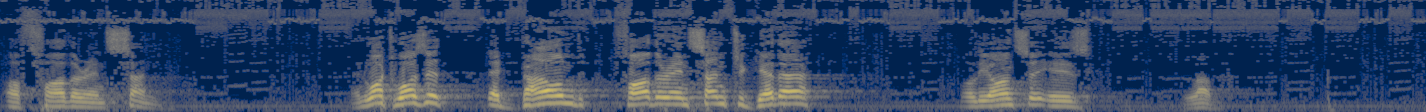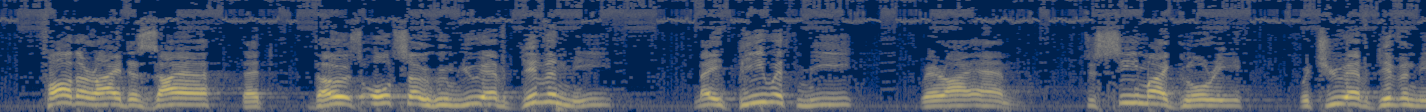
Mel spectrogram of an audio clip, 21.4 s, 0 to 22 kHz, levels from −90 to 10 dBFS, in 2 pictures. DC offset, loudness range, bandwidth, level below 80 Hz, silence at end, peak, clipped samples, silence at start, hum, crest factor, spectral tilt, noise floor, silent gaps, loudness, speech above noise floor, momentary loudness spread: under 0.1%; 9 LU; over 20 kHz; -58 dBFS; 0 s; -4 dBFS; under 0.1%; 0.05 s; none; 18 dB; -5 dB/octave; -45 dBFS; none; -20 LUFS; 26 dB; 25 LU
